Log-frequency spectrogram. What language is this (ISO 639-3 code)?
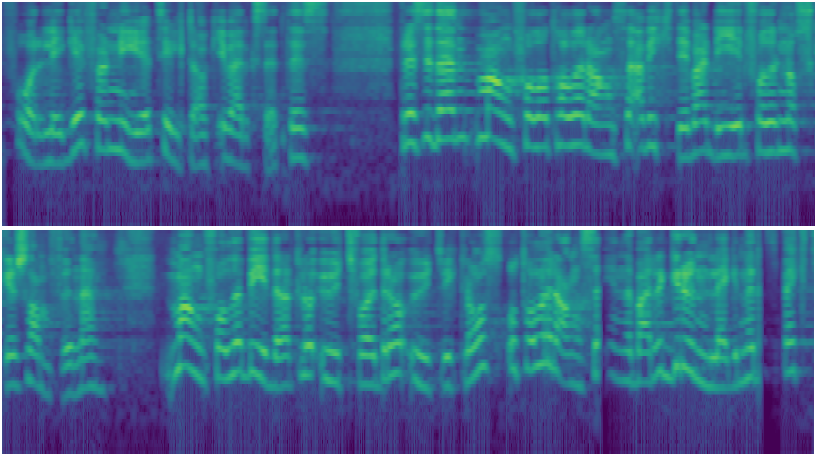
nor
